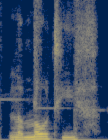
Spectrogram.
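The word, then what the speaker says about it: Lomotif: strike the licensing deal with video sharing app the motif now i hope i'm pronouncing it right it's l-o-m-o-t-i-f so apparently the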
